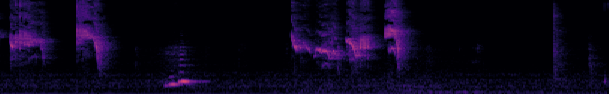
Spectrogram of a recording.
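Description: Small brown bird giving short, harsh chattering calls: a couple near the start, and a longer run of calls about three seconds in.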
